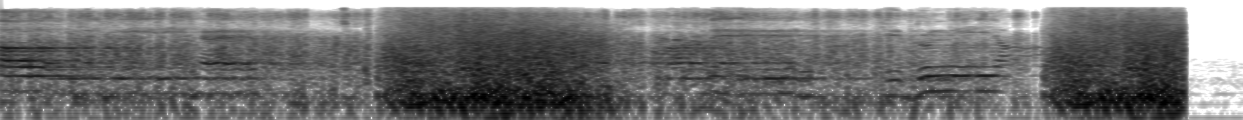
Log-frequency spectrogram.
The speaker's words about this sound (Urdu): یہ بھی آتش بازی کے ذریعے خوفناک حادثات تھے. اور ایک ویڈیو ہمارے پاس موجود ہے کہ وہ ایک بلون ٹائپ کا جو ہے اس میں لوگ کچھ سوار بھی ہیں اور آتش بازی کر رہے ہیں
